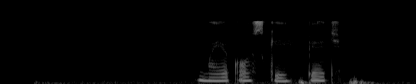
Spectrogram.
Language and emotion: Russian, neutral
